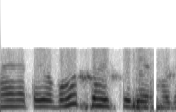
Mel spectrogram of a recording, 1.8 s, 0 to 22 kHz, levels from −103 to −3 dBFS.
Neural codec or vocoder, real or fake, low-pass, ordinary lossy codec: none; real; 3.6 kHz; none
